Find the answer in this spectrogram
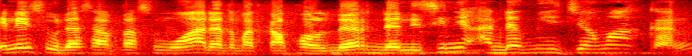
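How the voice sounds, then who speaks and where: A man with a Javanese accent talks very fast at a fairly high pitch. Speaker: car reviewer. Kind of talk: car review walkthrough. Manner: casual, conversational.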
